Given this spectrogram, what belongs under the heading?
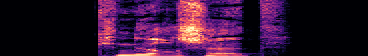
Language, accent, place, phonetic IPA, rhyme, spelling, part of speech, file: German, Germany, Berlin, [ˈknɪʁʃət], -ɪʁʃət, knirschet, verb, De-knirschet.ogg
- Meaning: second-person plural subjunctive I of knirschen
